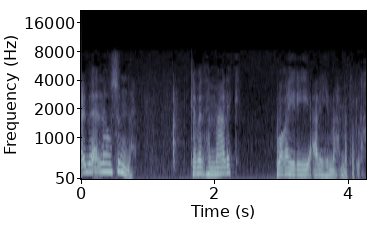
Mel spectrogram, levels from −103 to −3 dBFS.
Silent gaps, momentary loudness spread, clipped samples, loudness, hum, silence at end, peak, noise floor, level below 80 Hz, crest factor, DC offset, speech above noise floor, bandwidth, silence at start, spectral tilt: none; 14 LU; under 0.1%; -39 LUFS; none; 0 s; -24 dBFS; -58 dBFS; -68 dBFS; 16 dB; under 0.1%; 20 dB; 8 kHz; 0 s; -8.5 dB/octave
